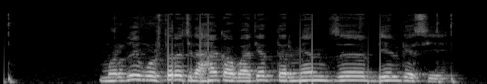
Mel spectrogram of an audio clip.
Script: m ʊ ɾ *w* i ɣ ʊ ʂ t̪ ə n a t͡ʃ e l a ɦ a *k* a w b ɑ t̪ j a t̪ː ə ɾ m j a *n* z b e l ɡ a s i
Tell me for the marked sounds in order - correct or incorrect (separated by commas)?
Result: incorrect, correct, correct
